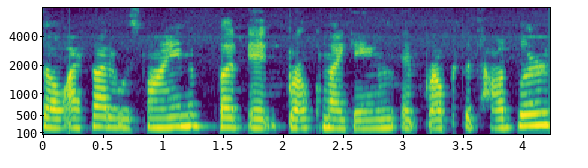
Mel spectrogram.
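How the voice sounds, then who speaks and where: A woman's fairly high-pitched voice at a fairly slow pace. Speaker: gaming youtuber. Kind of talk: voiceover commentary. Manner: halting, stumbling over words.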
